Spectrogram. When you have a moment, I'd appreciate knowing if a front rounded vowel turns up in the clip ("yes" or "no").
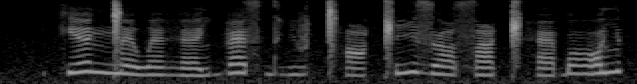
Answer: no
